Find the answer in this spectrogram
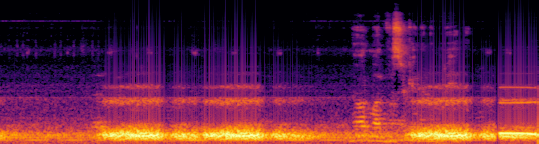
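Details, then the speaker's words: Normal vesicular breathing from a heart and lung sounds training manikin in a skills lab: soft, low rustling breath sounds rising and falling in repeated cycles. "الآن سنسمع إلى normal vesicular breathing or normal"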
